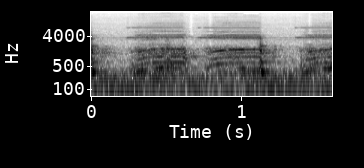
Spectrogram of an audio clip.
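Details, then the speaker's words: Ameda Purely Yours electric breast pump running at highest suction and lowest speed: quiet rhythmic motor whirring with rising and falling tones as it cycles suction. "and that's what it sounds like there and I like that you can you know totally choose what speed and suction works best for you which is very nice"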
